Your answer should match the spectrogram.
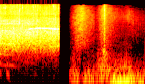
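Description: Audience applause that cuts off abruptly just under a second in, followed after a short gap by a whooshing logo sound effect that swells into a deep boom and fades.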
